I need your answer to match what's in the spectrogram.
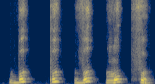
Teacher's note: В українській мові є звуки, які завжди тверді. Це губні приголосні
